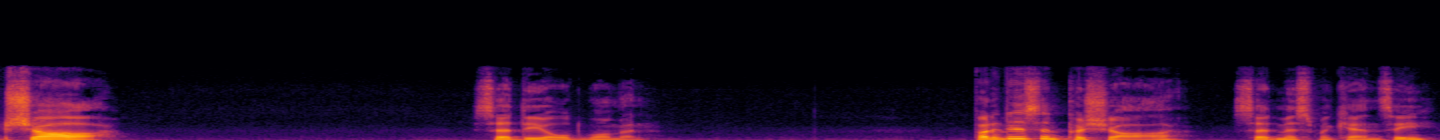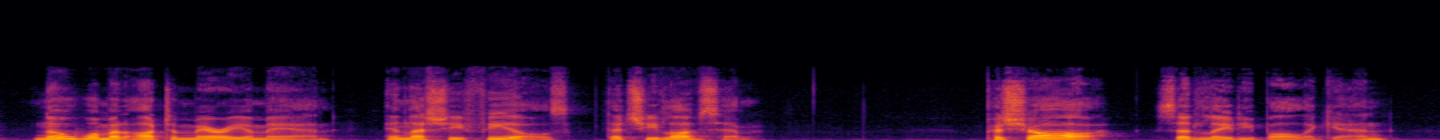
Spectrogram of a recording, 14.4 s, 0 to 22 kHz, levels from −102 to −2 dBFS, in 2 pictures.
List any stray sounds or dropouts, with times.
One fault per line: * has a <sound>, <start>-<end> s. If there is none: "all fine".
all fine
